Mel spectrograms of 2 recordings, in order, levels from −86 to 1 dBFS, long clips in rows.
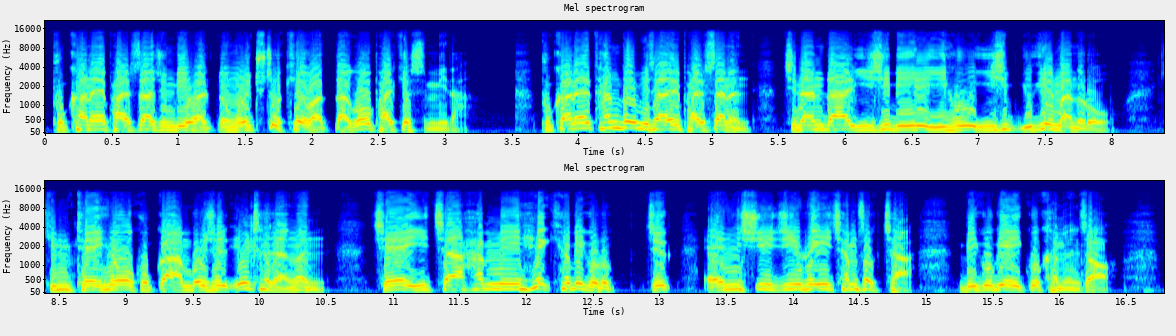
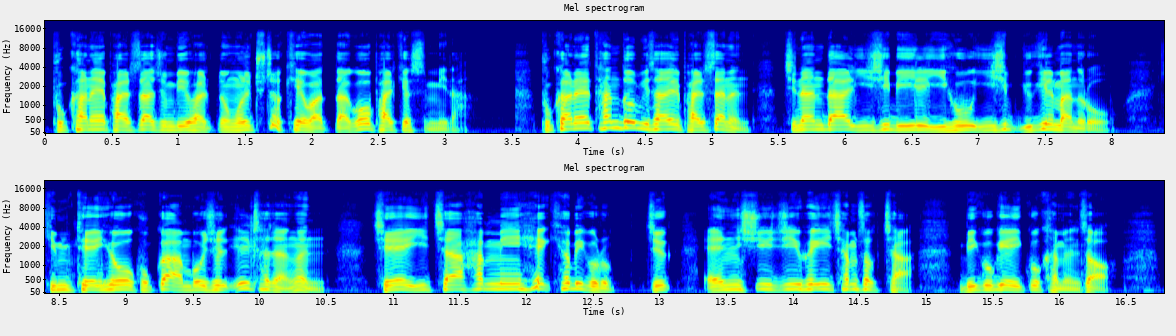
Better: second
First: distortion; heavy; 21% of the sound clipped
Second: none

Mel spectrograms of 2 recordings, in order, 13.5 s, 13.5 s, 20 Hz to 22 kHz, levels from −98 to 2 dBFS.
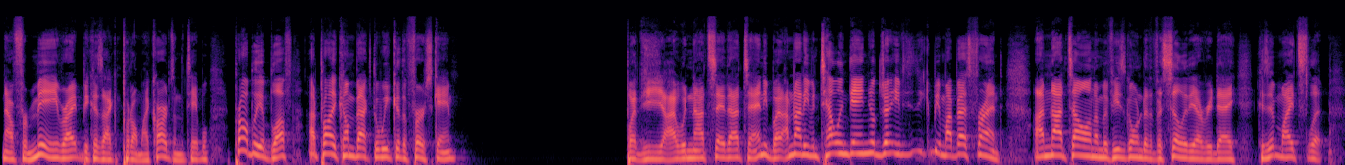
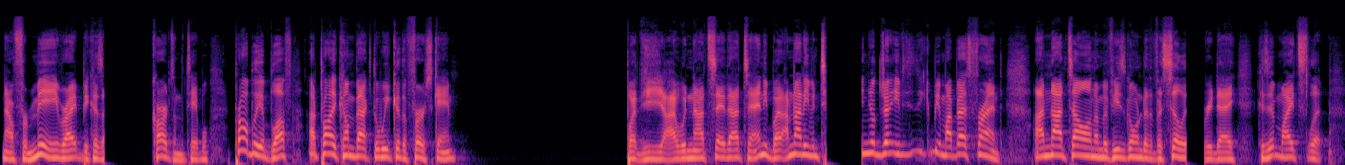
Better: first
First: none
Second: audio cutting out; at 1 s, at 8.5 s and at 12 s

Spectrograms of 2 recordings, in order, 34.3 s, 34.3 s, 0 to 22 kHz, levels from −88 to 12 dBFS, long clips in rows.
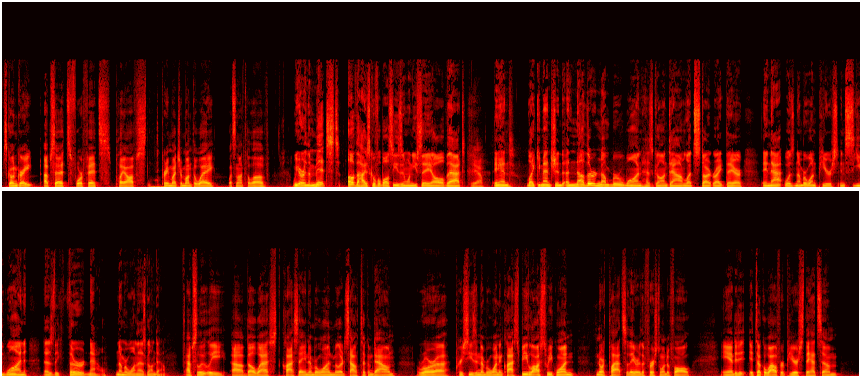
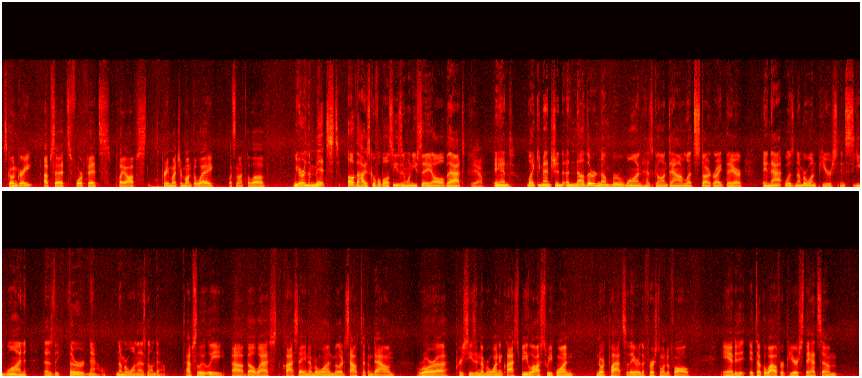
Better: first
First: none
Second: hiss; faint; throughout; 25 dB below the speech

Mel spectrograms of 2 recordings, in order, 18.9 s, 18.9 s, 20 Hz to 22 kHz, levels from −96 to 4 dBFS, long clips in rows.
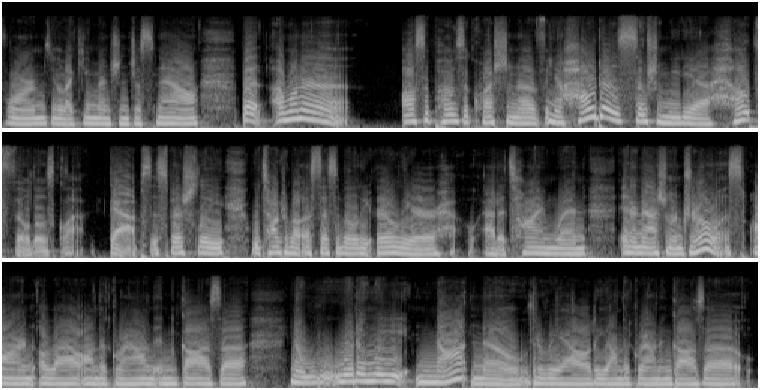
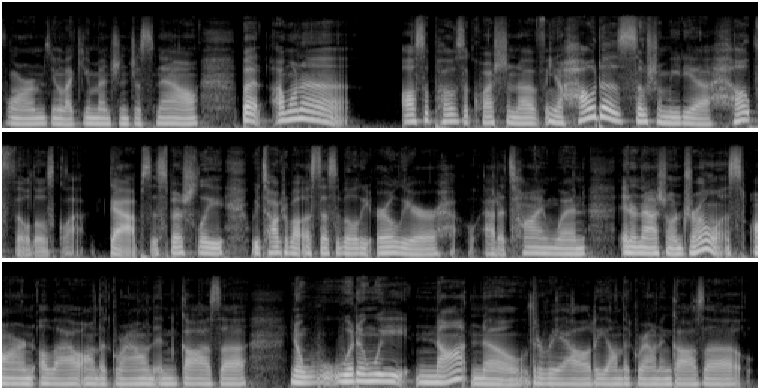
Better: second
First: distortion; heavy; 6 dB below the speech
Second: none

